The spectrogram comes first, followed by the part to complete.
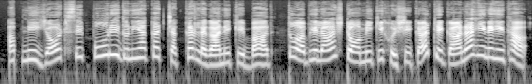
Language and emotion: Hindi, happy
